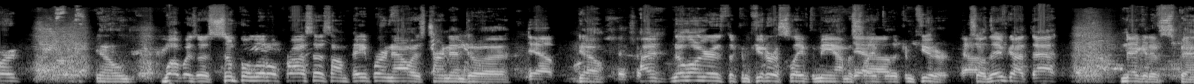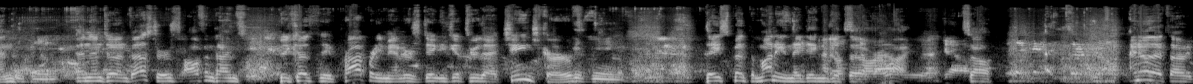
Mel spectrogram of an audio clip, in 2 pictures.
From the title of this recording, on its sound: LIVE AT NAA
